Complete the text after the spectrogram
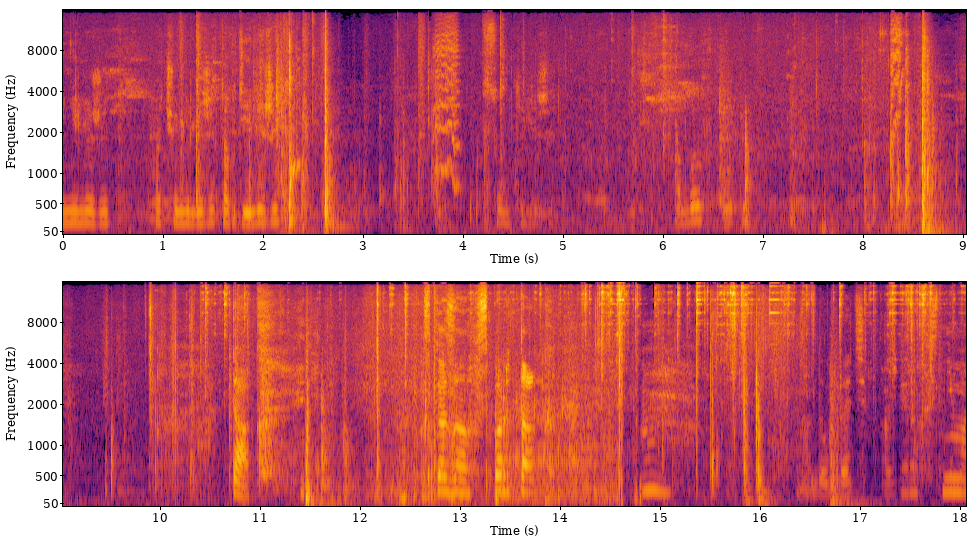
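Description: A middle-aged woman talks close by, casually.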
